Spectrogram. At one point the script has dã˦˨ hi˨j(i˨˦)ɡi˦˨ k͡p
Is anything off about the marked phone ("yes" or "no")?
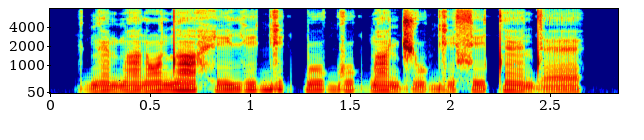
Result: no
